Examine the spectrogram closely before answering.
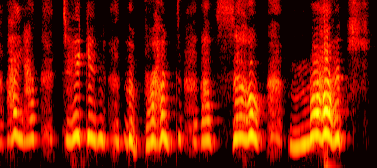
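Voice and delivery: loud, high, slow hammed-up wail; mock-crying, building to a drawn-out wail; dramatic mock sobbing. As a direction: imitate an overdramatic crier, dragging every word. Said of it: "It's so dramatic".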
